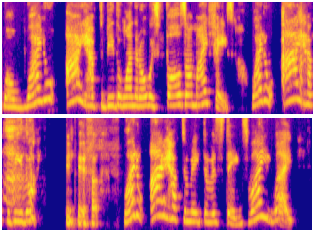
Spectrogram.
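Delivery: put-on, high-pitched, furious, complaining outburst. Retelling being told she would help other women, retelling own angry outburst. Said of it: "And I got so mad".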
